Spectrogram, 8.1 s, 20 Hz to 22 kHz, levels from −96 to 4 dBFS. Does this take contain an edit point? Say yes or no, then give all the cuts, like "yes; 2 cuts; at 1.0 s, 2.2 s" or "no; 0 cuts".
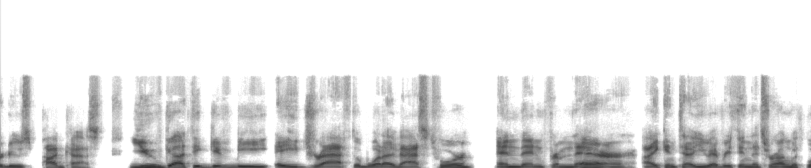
yes; 1 cut; at 1.1 s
